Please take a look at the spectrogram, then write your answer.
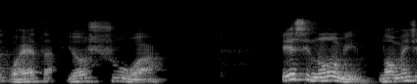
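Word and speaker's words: יהושע: A pronúncia é correta, Yoshua.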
